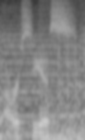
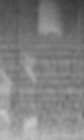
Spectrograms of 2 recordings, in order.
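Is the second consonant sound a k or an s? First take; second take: s; k. First: The c is said as an s sound. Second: The c is said as a k sound. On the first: "pronounce it how it's spelled" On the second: "Put a K if you want"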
